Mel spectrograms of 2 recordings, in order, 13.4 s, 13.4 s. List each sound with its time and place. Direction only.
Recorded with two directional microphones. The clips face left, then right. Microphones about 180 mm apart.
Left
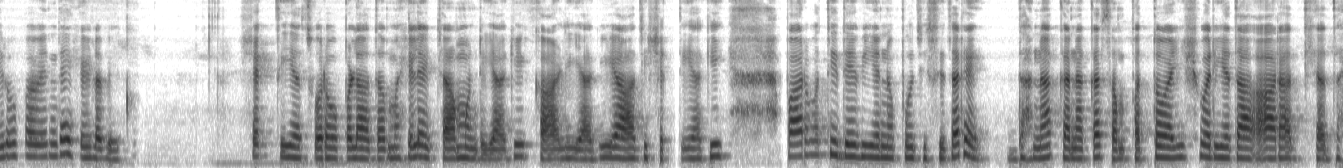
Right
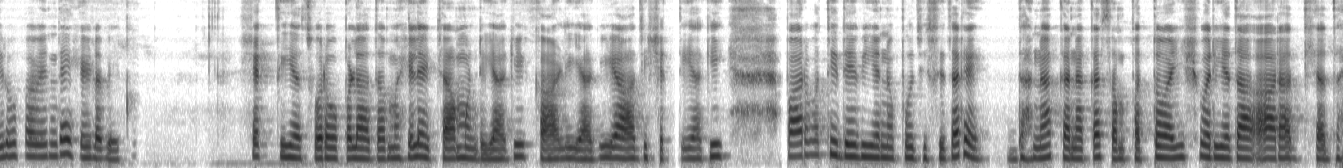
0.0 s speech: 15° right (ahead or behind)
2.5 s speech: 15° right (ahead or behind)
4.5 s speech: 5° right (ahead or behind)
4.8 s speech: 15° right (ahead or behind)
